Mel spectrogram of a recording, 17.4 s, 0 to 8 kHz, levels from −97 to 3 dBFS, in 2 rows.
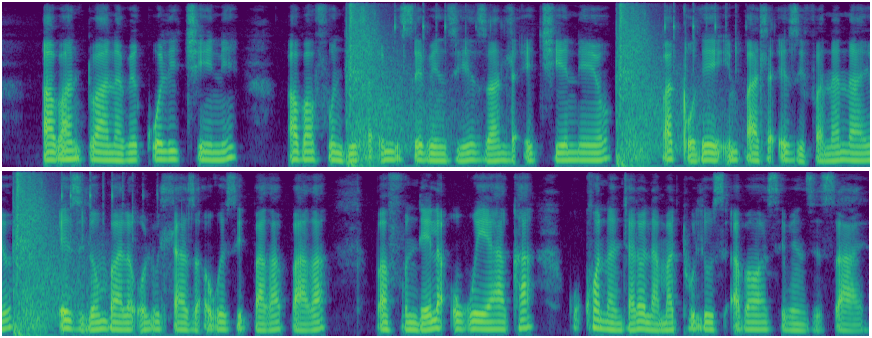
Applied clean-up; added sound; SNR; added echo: none; Gunshot, gunfire; 11 dB; none.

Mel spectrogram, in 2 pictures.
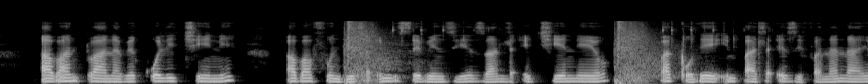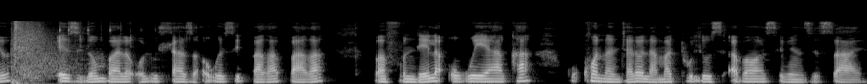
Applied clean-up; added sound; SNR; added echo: classical method log-MMSE.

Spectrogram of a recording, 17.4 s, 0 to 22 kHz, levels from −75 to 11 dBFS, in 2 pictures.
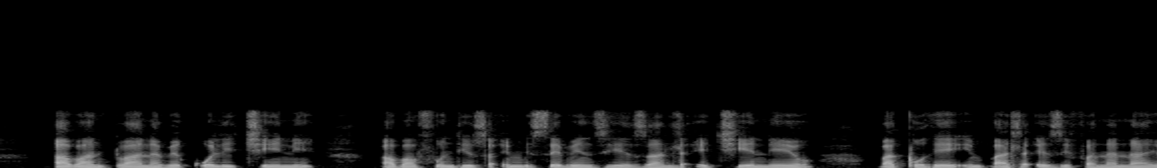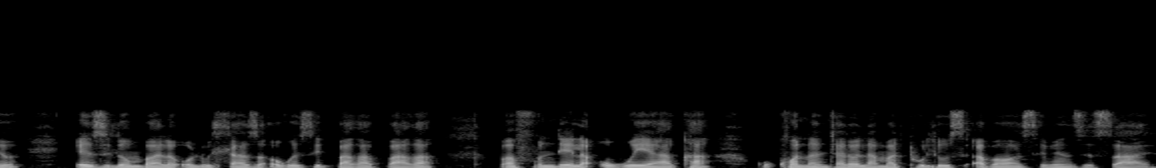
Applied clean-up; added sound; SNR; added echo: none; none; none; none.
